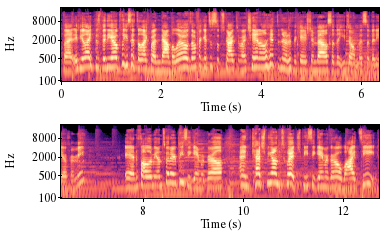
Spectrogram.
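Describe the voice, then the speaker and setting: A woman's voice: on the high side, a little fast, pushed and bright. A woman gaming host doing a let's play, reading story narration aloud and commenting to viewers. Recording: faint music behind. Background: faint game music.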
